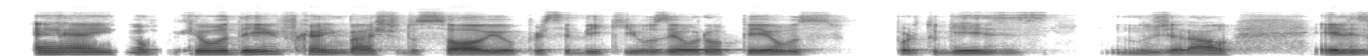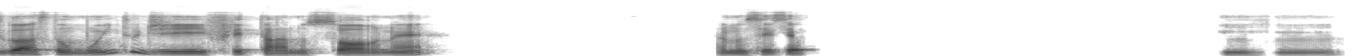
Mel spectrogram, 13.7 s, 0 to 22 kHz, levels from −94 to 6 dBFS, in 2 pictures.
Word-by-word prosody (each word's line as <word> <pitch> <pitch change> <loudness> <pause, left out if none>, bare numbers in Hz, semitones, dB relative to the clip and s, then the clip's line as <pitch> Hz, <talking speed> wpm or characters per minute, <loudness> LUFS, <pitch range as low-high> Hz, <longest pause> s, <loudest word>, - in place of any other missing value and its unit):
É 135 +1 +4
então, 125 -4 -5
porque - - -7
eu 130 - +6
odeio 135 +5 +4
ficar 135 -2 +2
embaixo 110 -2 -1
do 110 - -9
sol 105 -1 +4
e - - +2
eu 105 - +1
percebi 110 0 -6
que 115 +1 -7
os 110 0 -4
europeus, 115 +1 +1 0.2
portugueses, 100 -1 -3 0.3
no 95 - -10
geral, 95 +3 -1 0.4
eles 110 0 +1
gostam 115 +4 +4
muito 115 +3 -3
de 115 -2 0
fritar 100 -2 -2
no 100 - -6
sol, 95 -2 +1
né. 95 0 -4 1.4
Eu 100 - -6
não 105 - -2
sei - - -3
se 440 - +1
é... 450 +1 -3 2.0
Uhum. 95 0 -11
110 Hz, 140 wpm, -26 LUFS, 100-120 Hz, 2.0 s, eu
